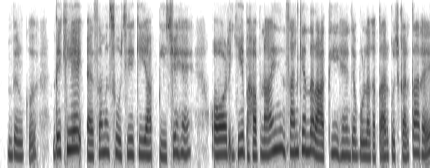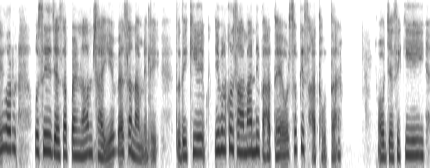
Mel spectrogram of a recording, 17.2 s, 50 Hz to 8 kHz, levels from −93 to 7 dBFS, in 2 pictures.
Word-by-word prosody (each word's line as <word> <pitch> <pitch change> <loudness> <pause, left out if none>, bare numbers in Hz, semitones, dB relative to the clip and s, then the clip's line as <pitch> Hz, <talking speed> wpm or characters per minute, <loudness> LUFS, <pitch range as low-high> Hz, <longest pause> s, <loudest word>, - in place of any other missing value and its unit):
बिल्कुल। 210 -1 -4 0.4
देखिए 290 +4 +5 0.2
ऐसा 205 +4 +1
मत 250 0 -1
सोचिए 225 -1 -1
कि 220 -1 -1
आप 210 0 +2
पीछे 200 +5 -2
हैं 235 +2 -2 0.5
और 230 0 +7 0.2
ये 255 +2 +3
भावनाएँ 220 +5 +2
इंसान 260 -3 +1
के 290 - +3
अंदर 270 -2 +3
आती 210 +5 +2
हैं 215 -1 -1
जब 210 -1 -4
वो 200 - -1
लगातार 195 0 -1
कुछ 200 -1 -3
करता 205 +7 +1
रहे 255 +6 +1
और 300 0 +1 0.4
उसे 270 +1 +3
जैसा 230 -2 +3
परिणाम 215 +2 +1
चाहिए 210 +5 0
वैसा 275 +2 +1
ना 185 -4 0
मिले। - - -7 0.4
तो 195 - -3
देखिए 245 +5 0 0.2
ये 280 - +4
बिल्कुल 295 +2 +2
सामान्य 260 0 +3
बात - - -2
है 205 - 0
और 115 +2 -3
सबके 290 - -3
साथ - - -7
होता - - -9
है। 215 - -9 0.8
और 185 - +1
जैसे 190 +2 -2
कि 215 0 -2
225 Hz, 160 wpm, -22 LUFS, 205-255 Hz, 0.8 s, और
